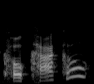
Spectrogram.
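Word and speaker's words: kōkako: Neil, how do you pronounce that name? It's the South Island. Kokako.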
